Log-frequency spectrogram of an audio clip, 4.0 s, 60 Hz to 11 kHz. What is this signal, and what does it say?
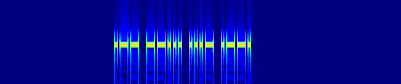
Morse code, heard as a keyed tone, about 44 wpm, 700 Hz. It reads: W7VP
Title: Call Signs Repeated 2x - 45wpm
